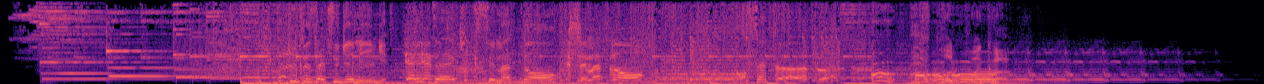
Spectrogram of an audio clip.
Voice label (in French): Jingle Chronique Actu Noel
